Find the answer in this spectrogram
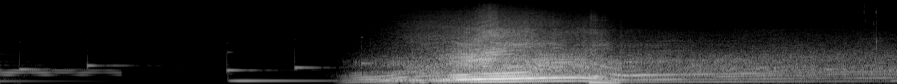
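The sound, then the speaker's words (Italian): A few short electronic beeps, then a convertible sports car engine roars to life, revving up loudly to a peak before settling into a sustained, throaty drone. “auto sportiva a cabriolet”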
